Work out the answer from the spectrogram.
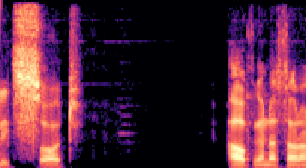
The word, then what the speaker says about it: surd: This one will be pronounced as 5 sod 8. 5 sod 8.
